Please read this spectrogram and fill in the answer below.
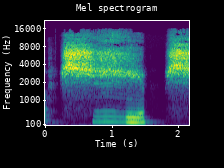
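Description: A woman's voice holds a hissing 'sh' and, partway through, switches to a buzzing voiced 'zh' in the same breath, turning the vocal folds on mid-sound. After a brief pause, another hiss begins near the end.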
